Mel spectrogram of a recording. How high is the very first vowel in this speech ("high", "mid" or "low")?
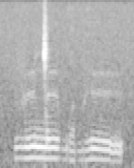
high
